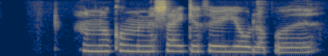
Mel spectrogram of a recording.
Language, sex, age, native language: Icelandic, female, 11, Icelandic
